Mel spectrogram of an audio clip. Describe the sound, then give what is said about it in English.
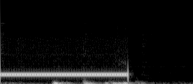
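A steady, loud telephone tone hums continuously for just over a second while a phone call is being placed, then cuts off abruptly, leaving a faint low rumble behind. “So we're going to get her on the line and see if we can't figure out why she did it and what she should do in the future.”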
